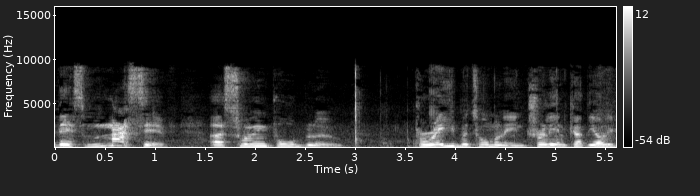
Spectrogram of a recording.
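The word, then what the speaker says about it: Paraíba: Look, I mean, I hear it a lot of different ways. Paraiba. The Brazilians say it different to the guys in Mozambique.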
